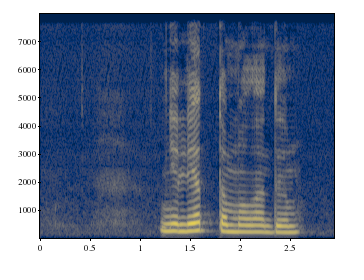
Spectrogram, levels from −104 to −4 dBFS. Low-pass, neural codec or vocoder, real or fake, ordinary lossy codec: none; codec, 16 kHz, 16 kbps, FunCodec, trained on Chinese and English, 50 frames a second; fake; none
